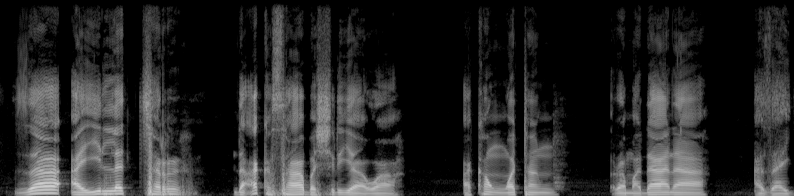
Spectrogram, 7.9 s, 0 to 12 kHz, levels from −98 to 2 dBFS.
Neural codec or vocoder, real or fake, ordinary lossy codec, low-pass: none; real; none; none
